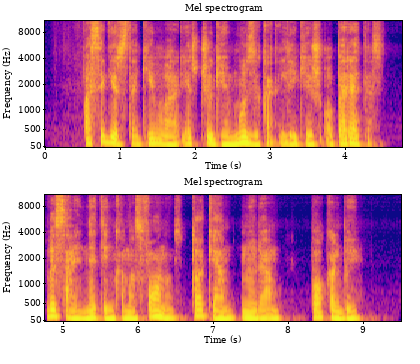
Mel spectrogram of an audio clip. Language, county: Lithuanian, Klaipėda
